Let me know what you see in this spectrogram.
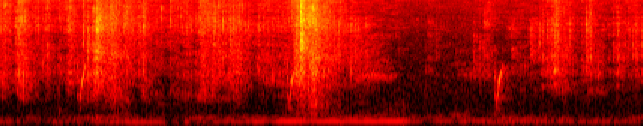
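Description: A toddler biting and sucking on a lemon wedge: a few short, wet mouth sounds, the loudest about halfway through, over a low steady hum.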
